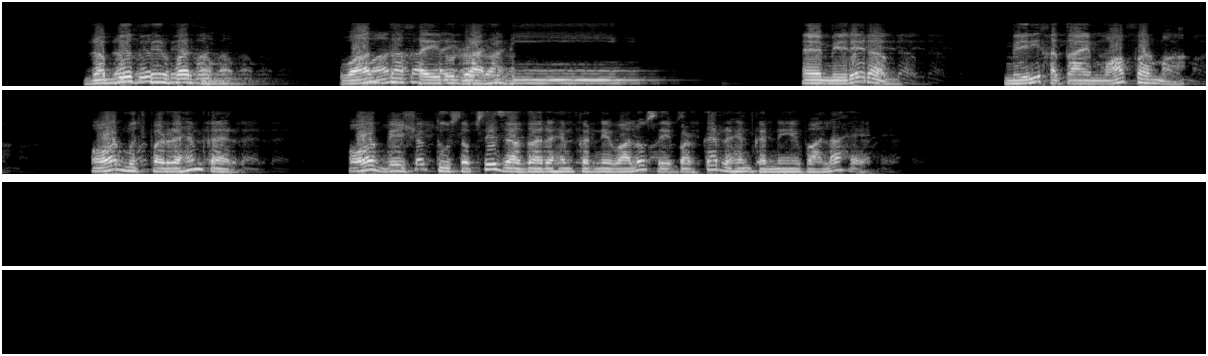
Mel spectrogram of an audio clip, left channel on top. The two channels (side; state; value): right; silent; digital silence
